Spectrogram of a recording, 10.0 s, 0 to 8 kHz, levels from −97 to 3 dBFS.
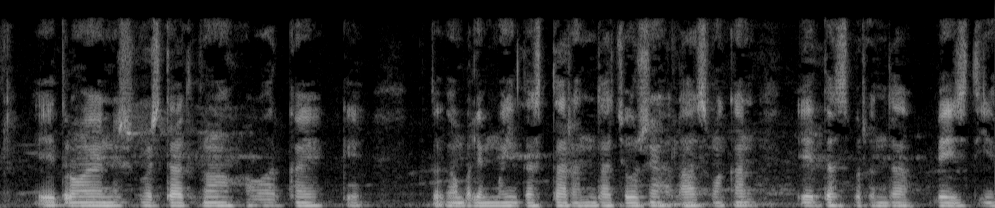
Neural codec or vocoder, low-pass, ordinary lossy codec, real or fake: vocoder, 44.1 kHz, 128 mel bands every 256 samples, BigVGAN v2; 7.2 kHz; MP3, 64 kbps; fake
